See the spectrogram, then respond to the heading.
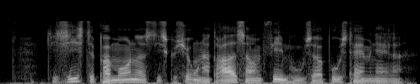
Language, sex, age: Danish, male, 24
